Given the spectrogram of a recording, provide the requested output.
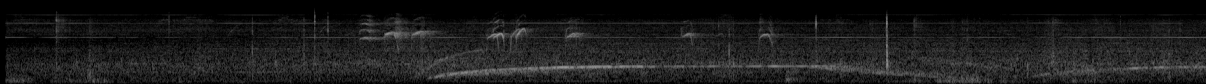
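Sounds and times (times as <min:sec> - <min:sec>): siren winding up: 0:00.1 - 0:12.0
bird chirping: 0:03.5 - 0:06.0, 0:06.8 - 0:08.0.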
